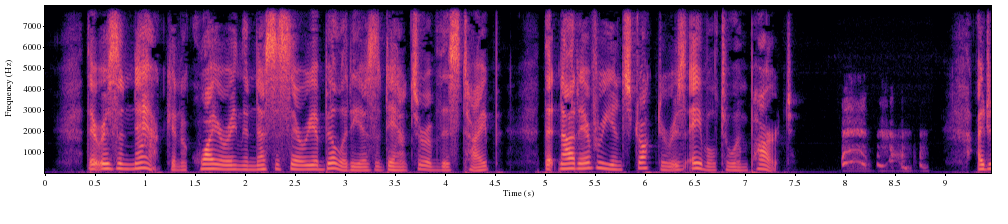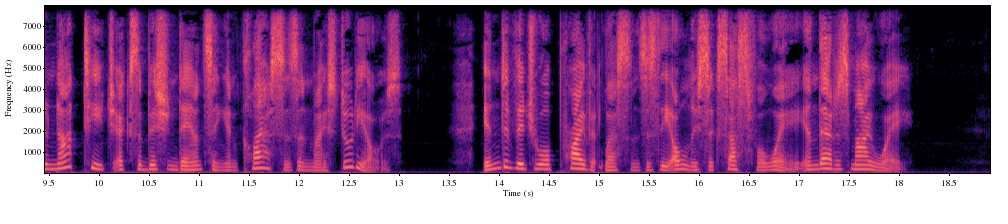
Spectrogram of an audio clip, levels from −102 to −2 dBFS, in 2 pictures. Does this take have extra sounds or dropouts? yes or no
yes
